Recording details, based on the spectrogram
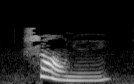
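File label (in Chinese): "少女", Mandarin Chinese; hsk; chinese-flashcards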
